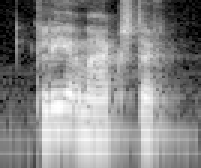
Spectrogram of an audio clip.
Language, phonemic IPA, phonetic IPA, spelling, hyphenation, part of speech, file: Dutch, /ˈkleːrˌmaːk.stər/, [ˈklɪːrˌma(ː)k.stər], kleermaakster, kleer‧maak‧ster, noun, Nl-kleermaakster.ogg
- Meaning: female tailor (woman who makes, repairs, or refashions clothing, often professionally)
